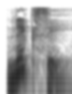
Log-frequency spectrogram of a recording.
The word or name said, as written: nixie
